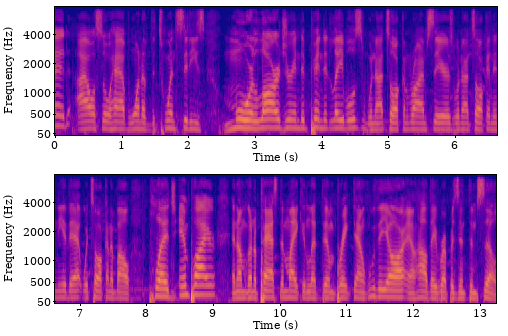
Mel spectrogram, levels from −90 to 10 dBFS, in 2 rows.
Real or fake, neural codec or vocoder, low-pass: real; none; 7.2 kHz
